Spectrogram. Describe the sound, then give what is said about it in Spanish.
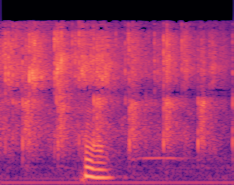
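Audience applause at a church gathering, a continuous wash of clapping under a man's voice speaking over it throughout. “Un aplauso para Orlando, por favor.”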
